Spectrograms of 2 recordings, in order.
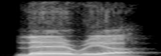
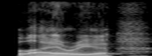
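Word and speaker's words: Leiria: So yes, and let's go for some British pronunciation here. Laria. I'm going to go to Laria. What about you? You're American. We might lay, but we'd probably say Lyria. Lyria.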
